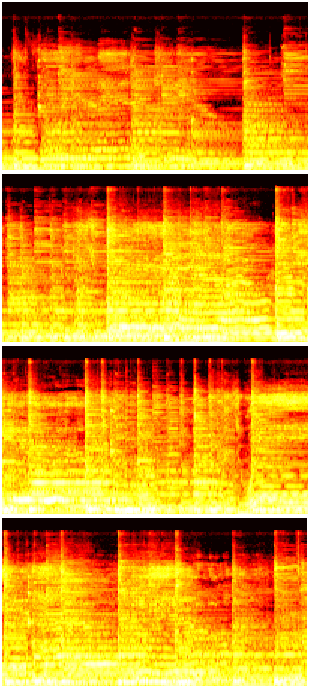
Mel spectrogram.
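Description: Steel-string acoustic guitar strummed in chords, an instrumental stretch of a song; the strumming gets louder about five seconds in.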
